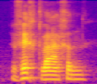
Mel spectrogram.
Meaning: tank (armoured fighting vehicle with caterpillar track)
- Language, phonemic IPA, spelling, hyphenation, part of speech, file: Dutch, /ˈvɛxtˌʋaː.ɣə(n)/, vechtwagen, vecht‧wa‧gen, noun, Nl-vechtwagen.ogg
